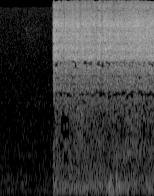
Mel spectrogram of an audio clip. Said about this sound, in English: Um, we have a video. I want you to listen. This is a bad snake if you hear this.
